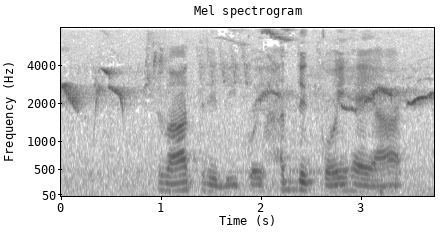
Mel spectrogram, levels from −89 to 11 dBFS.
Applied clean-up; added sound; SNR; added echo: none; Bird; 0 dB; none.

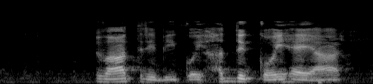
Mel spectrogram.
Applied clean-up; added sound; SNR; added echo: none; none; none; none.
